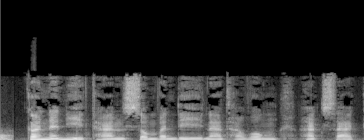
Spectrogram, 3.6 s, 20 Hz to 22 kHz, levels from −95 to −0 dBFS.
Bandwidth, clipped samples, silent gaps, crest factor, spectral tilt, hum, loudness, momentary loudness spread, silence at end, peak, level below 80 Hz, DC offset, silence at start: 11 kHz; under 0.1%; none; 18 dB; -4.5 dB/octave; none; -18 LUFS; 7 LU; 0.1 s; 0 dBFS; -50 dBFS; under 0.1%; 0 s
